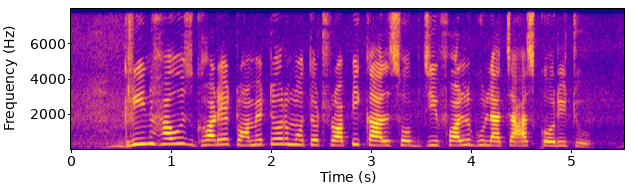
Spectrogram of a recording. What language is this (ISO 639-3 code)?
ben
